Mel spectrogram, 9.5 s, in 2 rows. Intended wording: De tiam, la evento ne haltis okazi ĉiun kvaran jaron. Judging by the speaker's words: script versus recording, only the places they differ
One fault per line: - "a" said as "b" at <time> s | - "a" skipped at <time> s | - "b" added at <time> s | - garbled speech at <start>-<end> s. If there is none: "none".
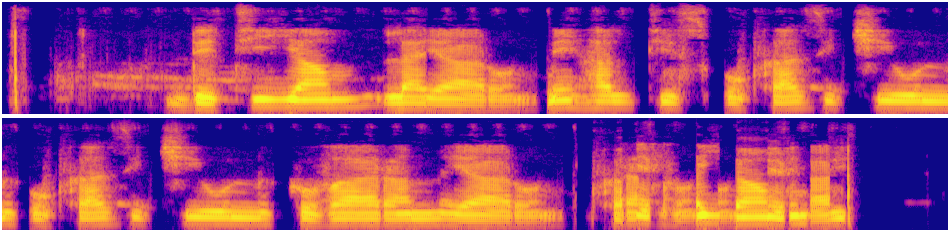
- "evento" said as "jaron" at 2.2 s
- "okazi ĉiun" added at 5.0 s
- garbled speech at 7.6-9.0 s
